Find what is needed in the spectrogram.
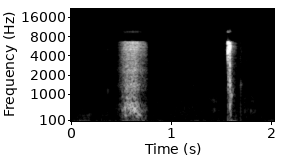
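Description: A woman's short, breathy burst about half a second in, sneeze-like, followed by a single sharp click about a second later.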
